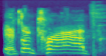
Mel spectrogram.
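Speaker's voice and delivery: high, loud hammed-up warning; over-the-top alarmed exclamation; mock alarm cry. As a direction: shout a theatrical warning. Acted famous alarm cry.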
